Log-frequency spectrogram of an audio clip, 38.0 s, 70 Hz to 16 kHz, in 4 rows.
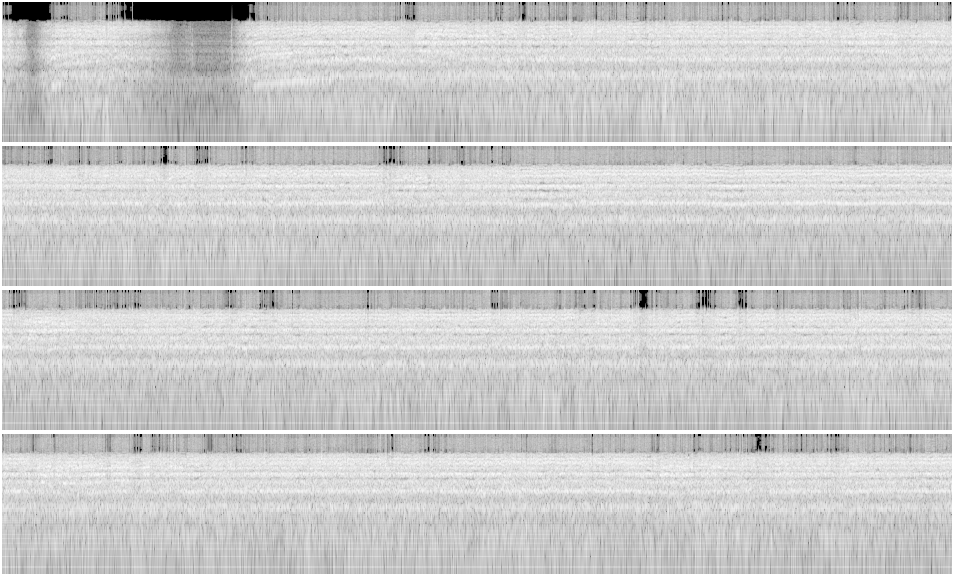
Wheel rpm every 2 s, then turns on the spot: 70, 150, 230, 230, 230, 230, 230, 230, 230, 230, 230, 230, 230, 230, 230, 230, 230, 230, 230.
none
